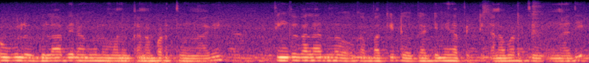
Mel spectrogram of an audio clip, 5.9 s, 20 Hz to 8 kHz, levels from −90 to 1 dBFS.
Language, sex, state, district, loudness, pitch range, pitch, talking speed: Telugu, male, Telangana, Hyderabad, -17 LUFS, 130-140 Hz, 135 Hz, 155 wpm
